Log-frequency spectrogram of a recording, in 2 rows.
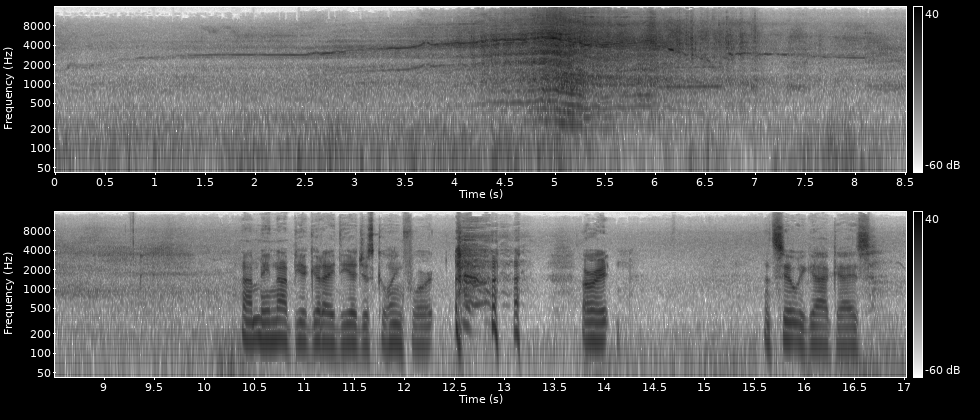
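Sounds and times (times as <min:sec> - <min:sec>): rc car motor whine: 0:00.0 - 0:10.2
wind rumbling on microphone: 0:00.0 - 0:11.7.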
